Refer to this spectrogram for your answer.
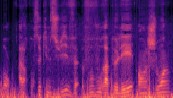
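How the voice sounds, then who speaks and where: The sound is dry with no echo, though background noise is noticeable. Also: man. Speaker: social media blogger. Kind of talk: social media rant. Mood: annoyed, ranting. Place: street. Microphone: phone near.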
